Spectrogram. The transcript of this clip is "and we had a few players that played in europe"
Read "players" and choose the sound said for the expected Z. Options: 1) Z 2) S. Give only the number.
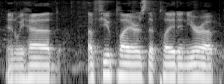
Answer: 1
